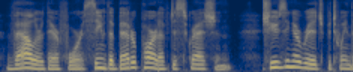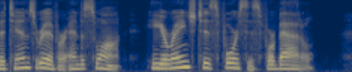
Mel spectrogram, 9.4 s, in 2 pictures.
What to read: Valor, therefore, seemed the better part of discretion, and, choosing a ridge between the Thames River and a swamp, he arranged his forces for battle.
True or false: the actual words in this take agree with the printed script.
false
